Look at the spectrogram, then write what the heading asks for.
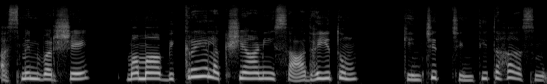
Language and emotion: Sanskrit, fearful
